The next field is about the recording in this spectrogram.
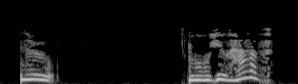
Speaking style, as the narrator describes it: she stammered

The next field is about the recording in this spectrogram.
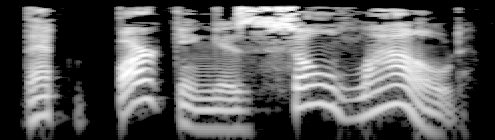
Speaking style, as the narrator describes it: moaned Felix

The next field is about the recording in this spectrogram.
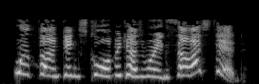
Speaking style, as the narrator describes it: squealed

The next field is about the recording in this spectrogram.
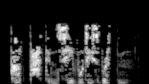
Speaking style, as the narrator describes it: she whispered

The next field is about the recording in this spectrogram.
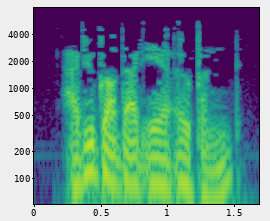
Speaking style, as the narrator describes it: he asked quietly

